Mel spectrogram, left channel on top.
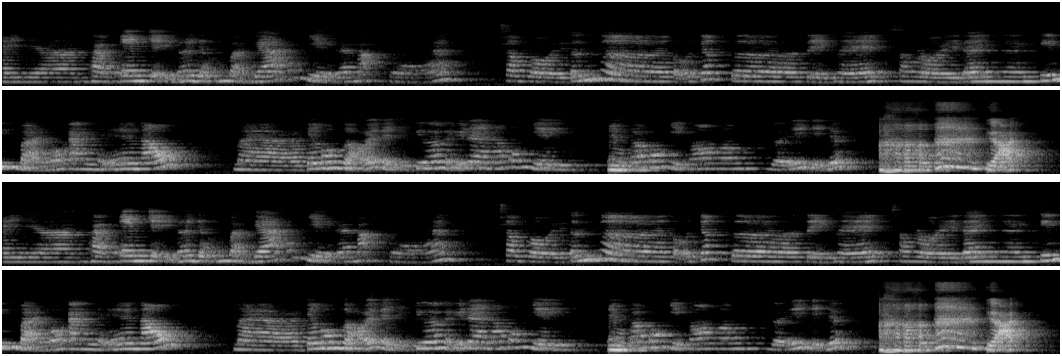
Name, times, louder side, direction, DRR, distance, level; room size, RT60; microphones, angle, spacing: voice 1, 0.0-4.5 5.0-12.3 12.9-16.3 16.6-19.0, right 2 dB, 45° right, -4 dB, 2.3 m, -28 dB
voice 2, 19.3-20.7, right 2 dB, 10° right, 1 dB, 0.5 m, -18 dB
8.3 x 5.5 x 2.3 m, 0.70 s
head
